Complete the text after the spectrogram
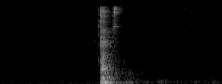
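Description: A torch ignites with a sharp pop.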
